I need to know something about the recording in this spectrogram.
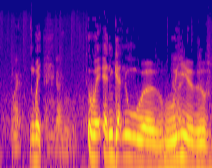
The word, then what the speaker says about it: Nganou: C'est Ganou. Ouais. Oui. Oui, Nganou, il paraît qu'on ne prononce pas le N, mais il faut le prononcer quand même.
